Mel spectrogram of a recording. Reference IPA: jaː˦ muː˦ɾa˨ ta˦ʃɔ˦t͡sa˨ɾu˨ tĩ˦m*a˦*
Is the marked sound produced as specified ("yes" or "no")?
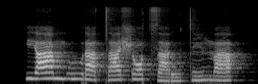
yes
